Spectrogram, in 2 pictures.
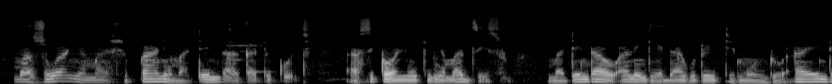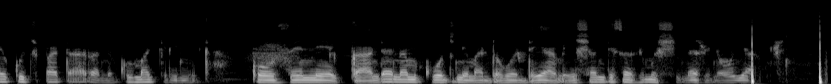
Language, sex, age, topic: Ndau, male, 18-24, health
